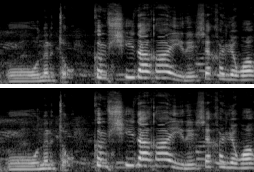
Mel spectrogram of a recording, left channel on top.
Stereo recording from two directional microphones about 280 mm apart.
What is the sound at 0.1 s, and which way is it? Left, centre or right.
Speech, centre.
